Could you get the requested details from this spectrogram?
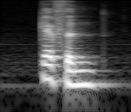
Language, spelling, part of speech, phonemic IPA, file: Dutch, keffen, verb, /ˈkɛ.fə(n)/, Nl-keffen.ogg
- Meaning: to yap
